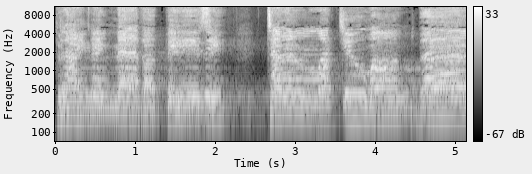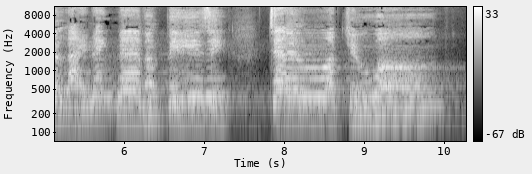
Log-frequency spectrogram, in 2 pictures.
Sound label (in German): Gospel Klingelton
